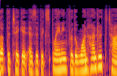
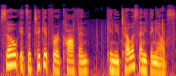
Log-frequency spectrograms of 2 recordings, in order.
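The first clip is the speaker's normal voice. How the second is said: ordinary delivery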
